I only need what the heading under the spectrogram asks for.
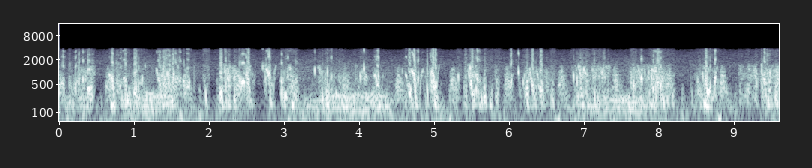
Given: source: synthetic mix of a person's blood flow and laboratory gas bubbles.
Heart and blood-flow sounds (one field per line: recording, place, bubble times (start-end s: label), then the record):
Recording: Doppler ultrasound of blood flow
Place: subclavian vein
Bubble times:
0.00-0.49 s: bubbles
0.63-1.21 s: bubbles
1.27-1.77 s: bubbles
1.92-2.00 s: bubbles
2.10-2.62 s: bubbles
2.67-2.90 s: bubbles
2.93-3.21 s: bubbles
3.38-3.82 s: bubbles
3.90-4.33 s: bubbles
4.53-5.09 s: bubbles
5.28-5.90 s: bubbles
5.99-6.63 s: bubbles
6.82-7.38 s: bubbles
7.58-8.22 s: bubbles
8.41-8.88 s: bubbles
9.04-9.61 s: bubbles
From the record:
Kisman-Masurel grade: 343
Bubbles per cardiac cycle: rolling drumbeat, 9 or more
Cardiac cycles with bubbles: 100%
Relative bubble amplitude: loud (0.450 to 0.775)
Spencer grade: 3 (all of the cardiac periods contain showers or single bubble signals, but not dominating or overriding the cardiac motion signals)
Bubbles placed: anywhere in the cardiac cycle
